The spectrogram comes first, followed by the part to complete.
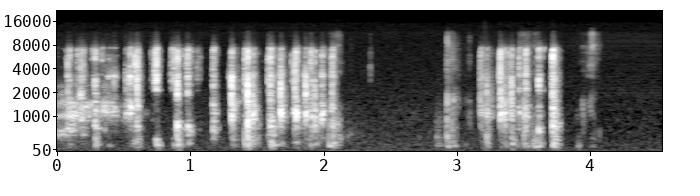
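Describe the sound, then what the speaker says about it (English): Rapid keystrokes clatter on a computer keyboard during a board meeting, close and crisp, in one long burst of typing, then a pause and a shorter second flurry. "I started typing on my keyboard."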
